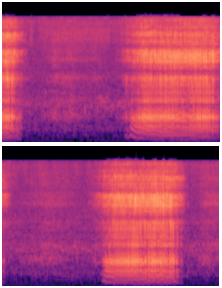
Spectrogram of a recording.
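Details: Very loud snoring during sleep: buzzing snores on each in-breath, roughly one every three seconds, with quiet out-breaths between.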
